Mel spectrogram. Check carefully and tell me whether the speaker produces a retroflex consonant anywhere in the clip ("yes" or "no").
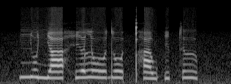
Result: no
